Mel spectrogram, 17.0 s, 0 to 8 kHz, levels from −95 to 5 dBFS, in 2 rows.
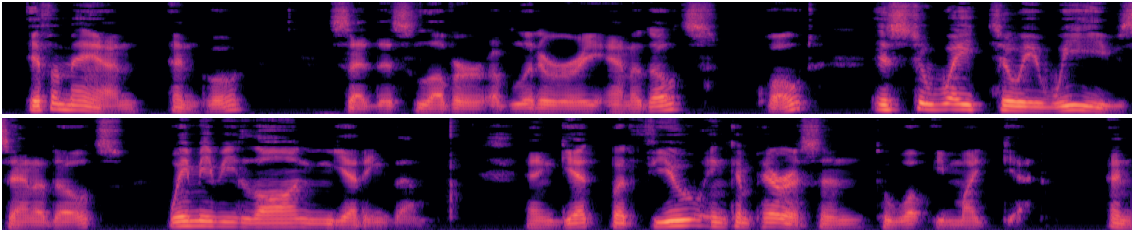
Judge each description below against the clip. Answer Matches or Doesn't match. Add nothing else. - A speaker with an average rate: Doesn't match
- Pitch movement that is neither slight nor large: Doesn't match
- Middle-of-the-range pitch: Doesn't match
